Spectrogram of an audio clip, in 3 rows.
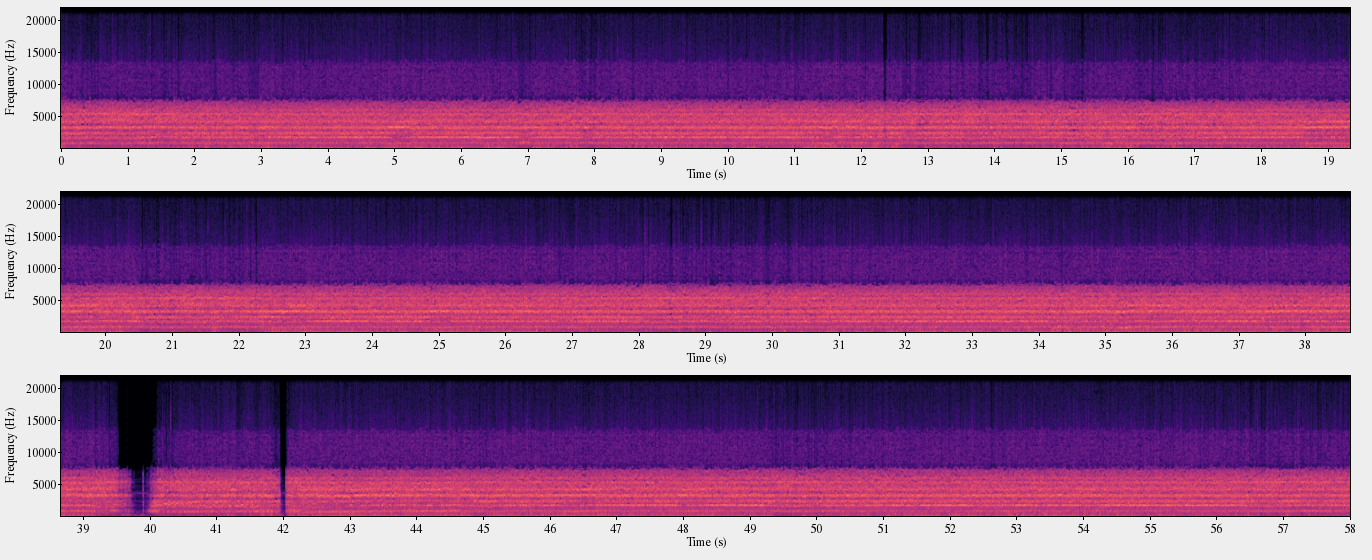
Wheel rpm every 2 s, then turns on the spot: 220, 230, 230, 230, 230, 230, 230, 230, 230, 220, 220, 230, 230, 230, 230, 230, 230, 220, 220, 140, 160, 170, 220, 230, 230, 230, 230, 230, 230.
none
